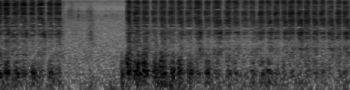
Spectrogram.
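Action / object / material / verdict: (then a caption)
scrape / colored pencil on thin paper sheet / paper / none. A black colored pencil is rubbed and scratched across a thin paper coloring book page lying flat on a table, while the other hand holds the sheet. Quick, rhythmic shading strokes make a bright, raspy scratching, pause briefly, then resume in a steady back-and-forth run.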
